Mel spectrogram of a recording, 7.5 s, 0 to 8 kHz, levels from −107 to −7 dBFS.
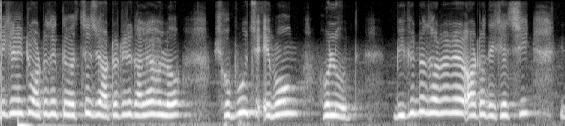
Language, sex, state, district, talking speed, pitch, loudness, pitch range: Bengali, female, West Bengal, Purulia, 145 wpm, 280 Hz, -14 LUFS, 260-305 Hz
